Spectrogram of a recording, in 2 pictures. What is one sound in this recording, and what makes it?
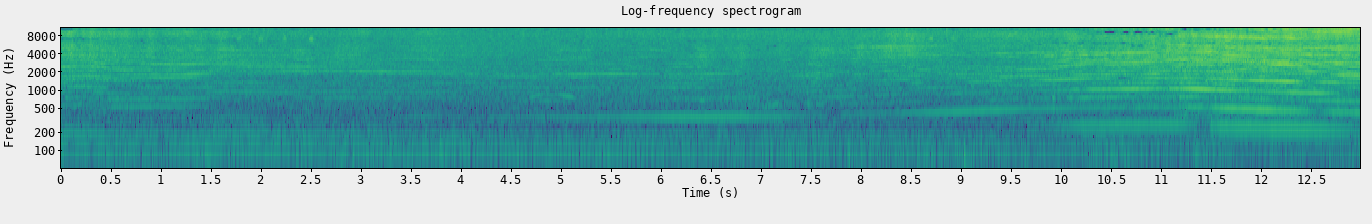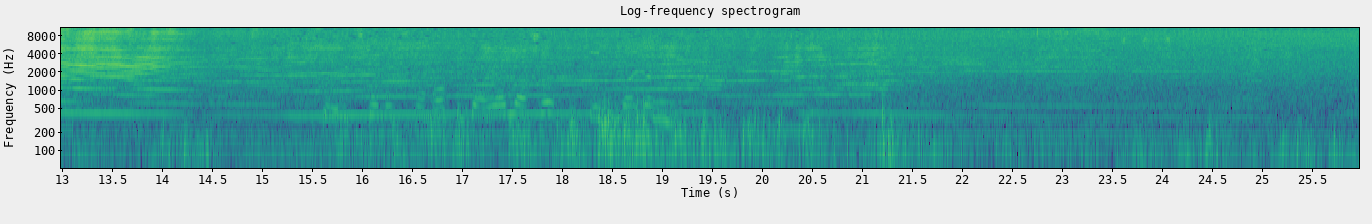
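An airplane drones overhead, its pitch slowly rising and then falling as it passes.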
